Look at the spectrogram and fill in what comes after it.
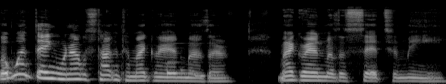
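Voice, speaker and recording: In a very clean recording with a silent background, a woman with an American accent speaks at a moderate pace. Her fairly low voice has very wide pitch swings. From US South, South Carolina. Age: 60s. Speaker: podcast guest, church member sharing infertility experience. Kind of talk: interview testimony. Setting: podcast interview. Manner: animated storytelling.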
